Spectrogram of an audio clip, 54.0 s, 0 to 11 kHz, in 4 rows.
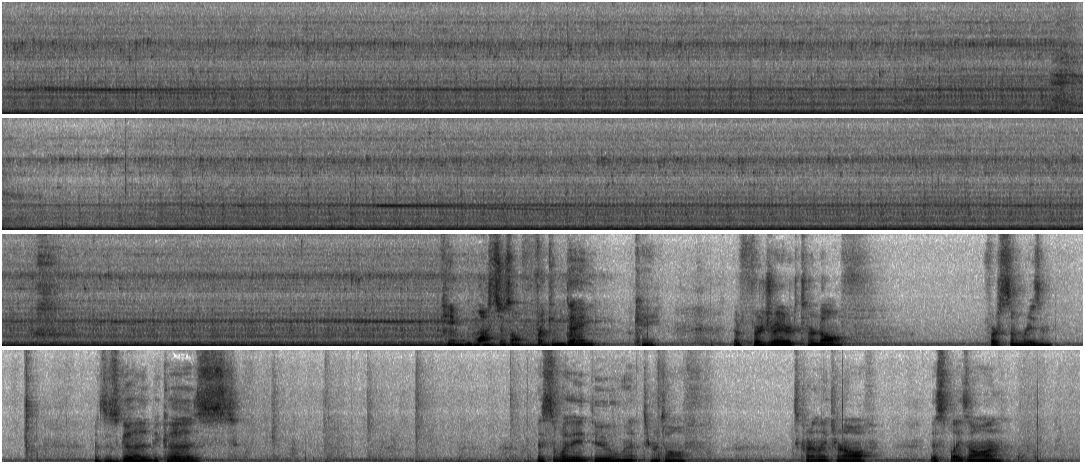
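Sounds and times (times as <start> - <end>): refrigerator fan motor humming: 0.0 - 34.6
faint high whine: 0.0 - 34.7.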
